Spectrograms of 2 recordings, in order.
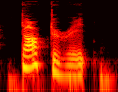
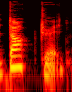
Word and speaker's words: doctorate: corporate changes to corporate doctorate changes to doctrine so i'll leave you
